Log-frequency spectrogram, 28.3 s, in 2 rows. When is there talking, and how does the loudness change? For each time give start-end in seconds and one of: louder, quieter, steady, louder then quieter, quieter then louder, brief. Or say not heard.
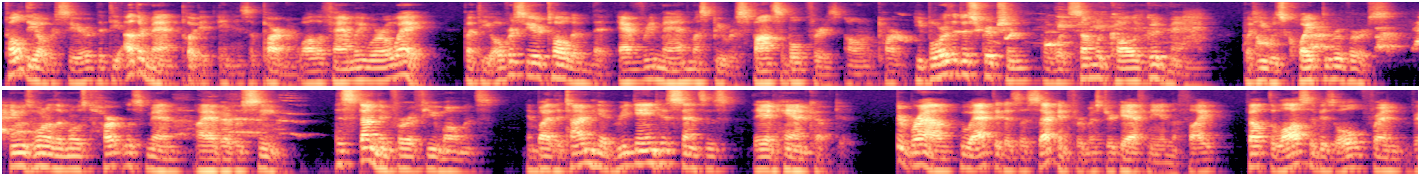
0.0-28.2 steady.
